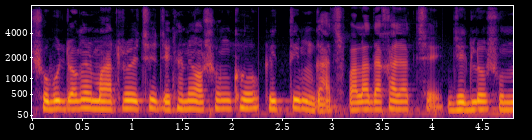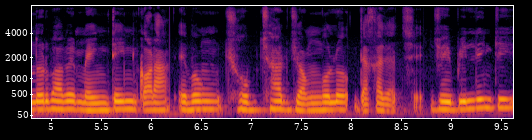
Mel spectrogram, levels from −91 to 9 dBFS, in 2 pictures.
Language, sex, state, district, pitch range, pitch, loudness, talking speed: Bengali, male, West Bengal, Malda, 155-170 Hz, 160 Hz, -18 LUFS, 150 wpm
